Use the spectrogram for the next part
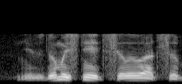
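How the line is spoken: Mutter. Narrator (Russian): буркнул он

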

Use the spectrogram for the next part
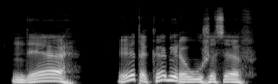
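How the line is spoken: Gloomy. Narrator (Russian): мрачно подтвердил Болон

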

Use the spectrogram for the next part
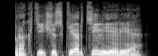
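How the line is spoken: Envious sigh. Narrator (Russian): с явно слышимой завистью в голосе вздохнул Михаил

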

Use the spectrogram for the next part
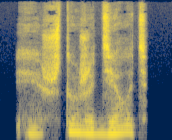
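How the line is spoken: Whisper to oneself. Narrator (Russian): шепотом спросил Тобиас, будто бы у самого себя

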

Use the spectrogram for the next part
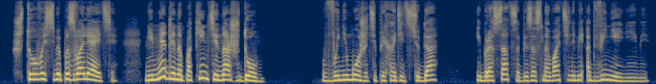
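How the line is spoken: Firm, suddenly angry. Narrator (Russian): Твердо и неожиданно зло произнес Датан

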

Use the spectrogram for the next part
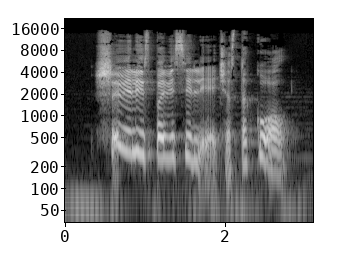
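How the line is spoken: Mocking encouragement. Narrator (Russian): насмешливо подбодрил чернопят

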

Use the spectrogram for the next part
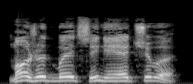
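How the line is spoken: Shouted reply. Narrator (Russian): крикнул ему в ответ Шеффилд

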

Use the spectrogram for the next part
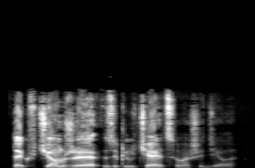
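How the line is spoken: Remarkably calm. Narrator (Russian): Хозяин говорил на диво спокойно

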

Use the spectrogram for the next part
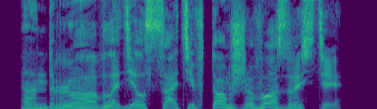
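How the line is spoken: Snapping retort. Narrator (Russian): огрызнулся Казикар

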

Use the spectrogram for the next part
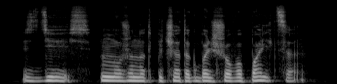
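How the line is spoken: Deep-voiced explanation. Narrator (Russian): объяснил он своим глубоким голосом

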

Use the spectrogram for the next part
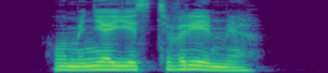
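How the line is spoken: Muffled, hollow voice. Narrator (Russian): глухо изрек он

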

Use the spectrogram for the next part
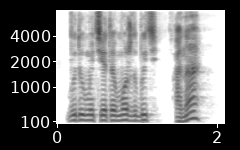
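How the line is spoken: Frightened question. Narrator (Russian): испуганно спросил мужчина

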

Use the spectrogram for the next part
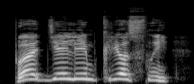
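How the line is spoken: Joyful girls. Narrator (Russian): радостно ответили девочки

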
